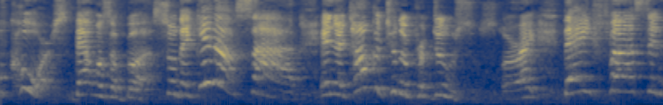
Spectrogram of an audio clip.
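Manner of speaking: ordinary delivery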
